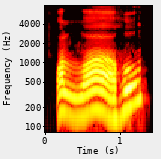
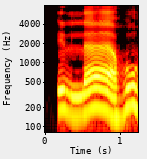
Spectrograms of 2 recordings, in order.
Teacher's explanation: এখানে লহু হচ্ছে কেন, আল্লাহ লেখা যদি থাকে তার ডান পাশের অক্ষরটি দেখবেন, যদি ওপরে যাবার পেশ যদি আসে তাহলে মোটা করে হবে আল্লাহু, আর যদি নিচে যদি আসতো জের তাহলে ইল্লাহু হতো, ইল্লা পাতলা করে হতো, আর উপরে থাকলে মোটা করে হবে আল্লাহু।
